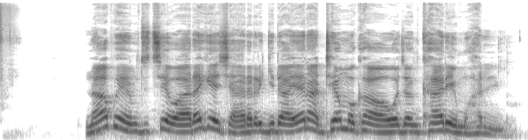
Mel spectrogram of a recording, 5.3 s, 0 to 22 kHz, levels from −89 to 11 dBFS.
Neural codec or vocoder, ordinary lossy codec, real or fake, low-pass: none; none; real; none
